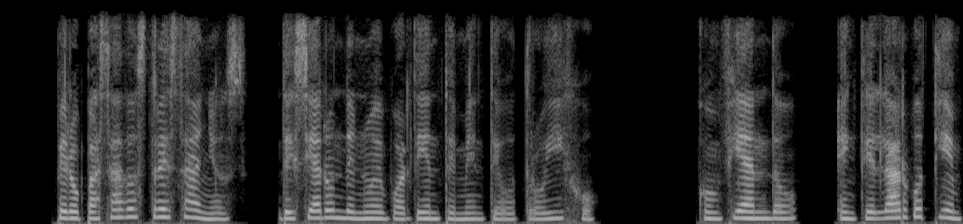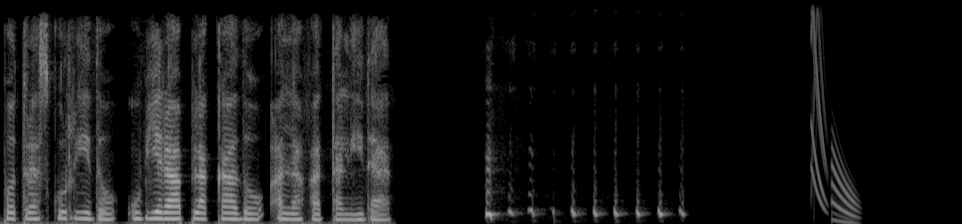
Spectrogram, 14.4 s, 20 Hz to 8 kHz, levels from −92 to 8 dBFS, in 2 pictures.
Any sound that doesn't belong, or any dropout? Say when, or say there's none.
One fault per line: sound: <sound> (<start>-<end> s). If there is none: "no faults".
sound: laugh (10.9-12.4 s)
sound: chirp (13.3-13.7 s)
